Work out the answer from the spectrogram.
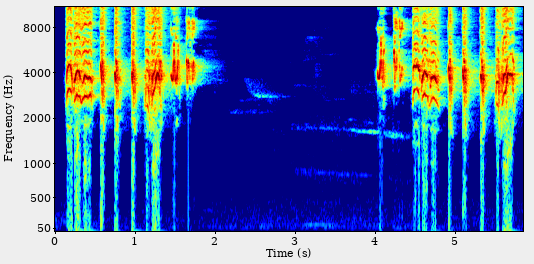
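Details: Male orange-headed thrush in the wild, singing gacor ngeplong: rapid strings of rich warbled and whistled notes in two long bursts, split by two seconds of silence.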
